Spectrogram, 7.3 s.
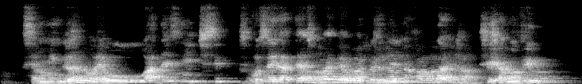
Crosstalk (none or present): present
